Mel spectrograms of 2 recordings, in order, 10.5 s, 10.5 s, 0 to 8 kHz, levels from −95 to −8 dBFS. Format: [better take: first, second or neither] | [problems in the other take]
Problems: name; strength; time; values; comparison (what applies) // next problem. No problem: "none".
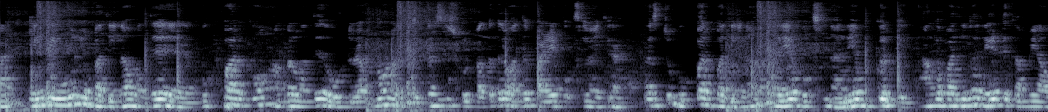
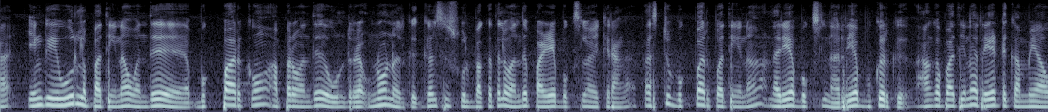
second | noise reduction (classical method WPE with log-MMSE)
